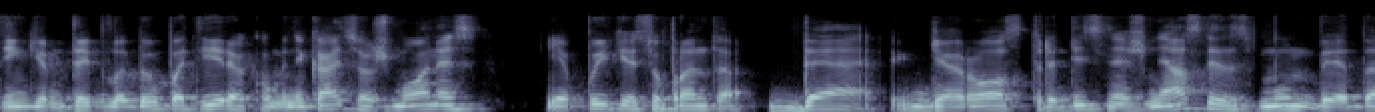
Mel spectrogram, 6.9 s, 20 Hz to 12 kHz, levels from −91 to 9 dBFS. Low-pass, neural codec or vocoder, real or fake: 7.2 kHz; codec, 16 kHz, 4 kbps, X-Codec, HuBERT features, trained on balanced general audio; fake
